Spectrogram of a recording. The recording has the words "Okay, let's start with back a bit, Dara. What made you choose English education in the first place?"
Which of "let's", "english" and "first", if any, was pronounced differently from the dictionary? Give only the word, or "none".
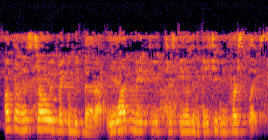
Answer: english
